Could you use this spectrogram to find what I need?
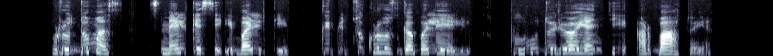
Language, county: Lithuanian, Panevėžys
